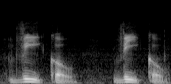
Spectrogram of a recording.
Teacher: O H, ele tá ali no meio, mas ele não tem nenhuma participação no som.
